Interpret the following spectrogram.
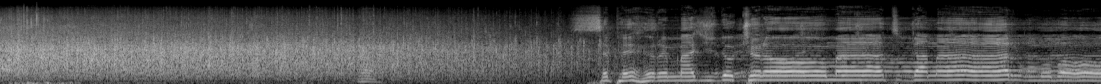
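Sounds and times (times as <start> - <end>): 
audience clapping at a festive celebration: 0.0 - 6.6
speech: 6.0 - 11.0.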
